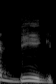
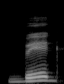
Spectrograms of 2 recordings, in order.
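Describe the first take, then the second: First: "big" said as two syllables, BEE-ghee; Portuguese-accented "big", like "bigui"; wrong Brazilian pronunciation. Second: "Big" as one syllable with short lax i; correct English pronunciation. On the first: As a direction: add an ee after the g of "big". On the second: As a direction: end "Big" on the g, no added vowel. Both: Shown as a demonstration. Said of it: "Big não é big".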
